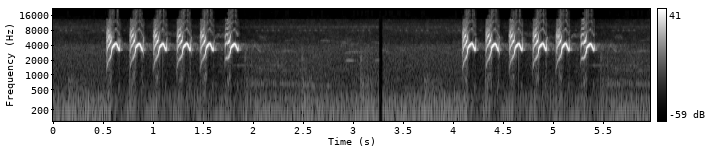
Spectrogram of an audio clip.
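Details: Cinereous tit masteran song, one of nine variations: evenly spaced runs of six high, sharply dropping whistled notes, two runs separated by a quiet pause of about two seconds with low background noise.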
